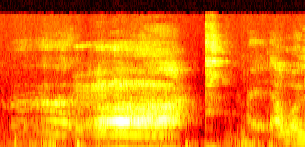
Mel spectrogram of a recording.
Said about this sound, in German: Müssen wir wieder einen Wein trinken, komm, wir müssen anstoßen. Nochmal anstoßen.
